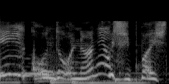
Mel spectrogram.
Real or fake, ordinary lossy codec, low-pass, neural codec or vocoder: fake; none; none; codec, 16 kHz, 4 kbps, X-Codec, HuBERT features, trained on balanced general audio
